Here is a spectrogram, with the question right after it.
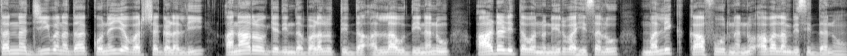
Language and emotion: Kannada, neutral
